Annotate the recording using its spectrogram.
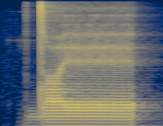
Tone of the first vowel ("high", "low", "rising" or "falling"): low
